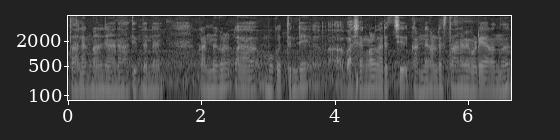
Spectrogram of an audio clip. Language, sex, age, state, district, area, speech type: Malayalam, male, 18-30, Kerala, Palakkad, rural, spontaneous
